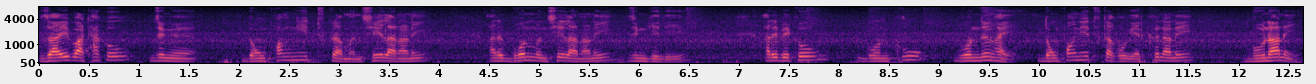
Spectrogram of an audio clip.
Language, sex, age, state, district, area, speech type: Bodo, male, 45-60, Assam, Kokrajhar, rural, spontaneous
